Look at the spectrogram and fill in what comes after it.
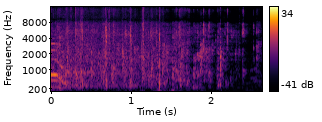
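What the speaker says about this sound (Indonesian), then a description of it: "aplaus buat Bapak Ibu guru semua" Applause for the teachers at the opening of a CS50x Indonesia–Harvard workshop: dense, continuous clapping from an audience, fairly loud and steady, with a voice audible through it, easing slightly toward the end.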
